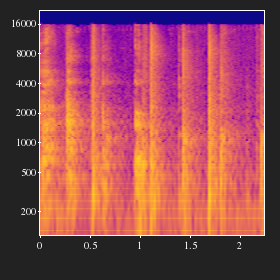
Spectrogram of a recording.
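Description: Handling noise from a bottle and cup being picked up and set down: a few sharp knocks and clicks with short breathy bursts of laughter between them.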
